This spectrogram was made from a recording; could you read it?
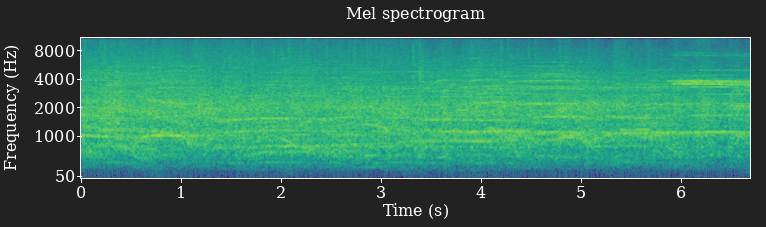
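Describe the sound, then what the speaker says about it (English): A high school girls volleyball crowd in a school gym murmurs and cheers steadily throughout, a dense continuous roar with an announcer's voice talking over it. "This Milford crowd trying to come to life"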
